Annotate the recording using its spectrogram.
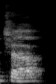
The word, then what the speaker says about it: Chupp: Ken Chubb from Indiana, Warsaw, Indiana.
